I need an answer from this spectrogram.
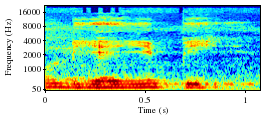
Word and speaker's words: Dieb: So DIEP, it becomes DIEP. DIEP. Here if you see this IE word combination is also there, right? And if you see, IE word gives rise to the sound combination of E, right? So coming here, the sound of this word combinations becomes DIE and BEEP. DIEP, deep, DIE, D, the E, P, the EP, the EP, the EP, deep. It becomes deep, right?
